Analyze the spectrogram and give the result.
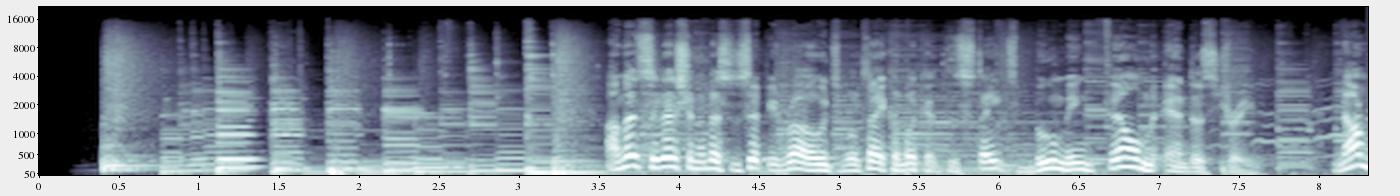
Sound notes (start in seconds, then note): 3.7 voiceover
